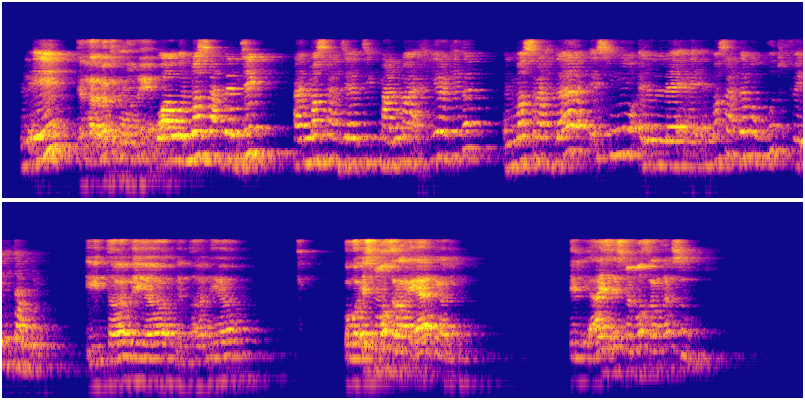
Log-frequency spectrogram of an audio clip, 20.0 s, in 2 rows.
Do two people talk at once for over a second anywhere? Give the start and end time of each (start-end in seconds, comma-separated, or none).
none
